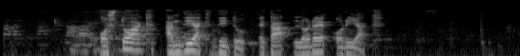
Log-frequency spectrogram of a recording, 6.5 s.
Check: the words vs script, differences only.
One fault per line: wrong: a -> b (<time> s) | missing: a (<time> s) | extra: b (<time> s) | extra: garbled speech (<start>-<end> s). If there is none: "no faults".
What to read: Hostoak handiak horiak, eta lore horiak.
wrong: horiak -> ditu (2.8 s)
